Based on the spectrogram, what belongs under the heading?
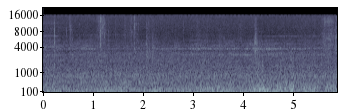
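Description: Electric commuter train running on the tracks: a steady low rumble, with a few faint clicks and thin high tones above it.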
